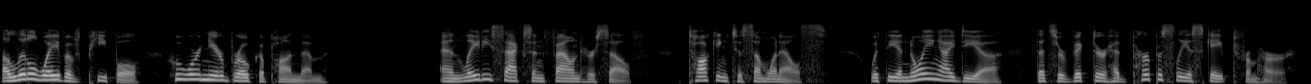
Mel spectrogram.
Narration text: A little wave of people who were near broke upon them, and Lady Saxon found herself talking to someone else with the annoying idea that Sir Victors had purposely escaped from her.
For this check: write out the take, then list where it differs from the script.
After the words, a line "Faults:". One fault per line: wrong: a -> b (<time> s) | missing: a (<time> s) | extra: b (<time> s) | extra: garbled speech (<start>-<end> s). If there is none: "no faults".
A little wave of people who were near broke upon them, and Lady Saxon found herself talking to someone else with the annoying idea that Sir Victor had purposely escaped from her.
Faults:
wrong: Victors -> Victor (10.6 s)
